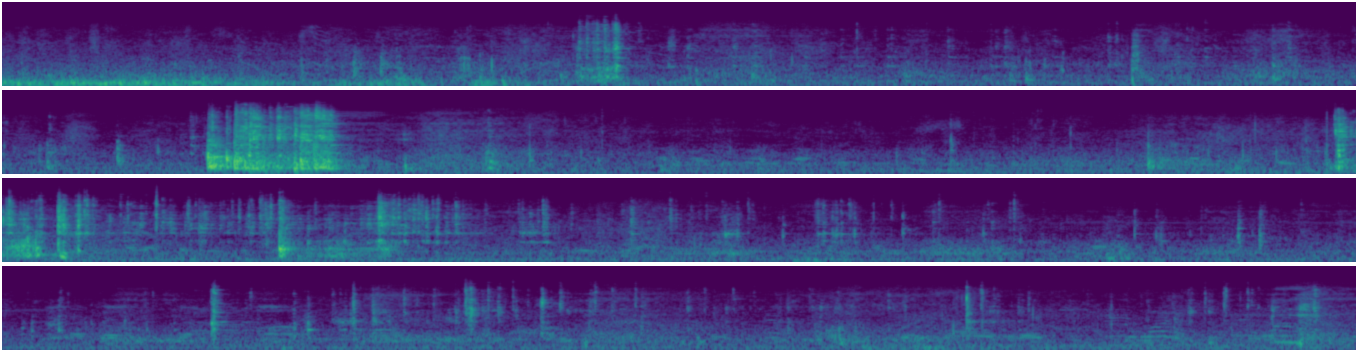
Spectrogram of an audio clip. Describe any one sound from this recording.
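A man talks from a short distance outdoors.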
